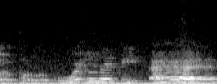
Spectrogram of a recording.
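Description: A quiet voice saying a few indistinct words, twice, over a low steady rumble.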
